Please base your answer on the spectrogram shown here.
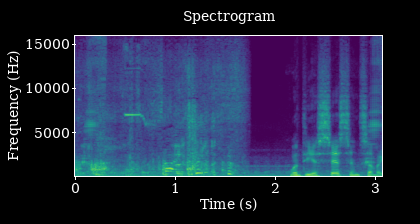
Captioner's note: laughter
